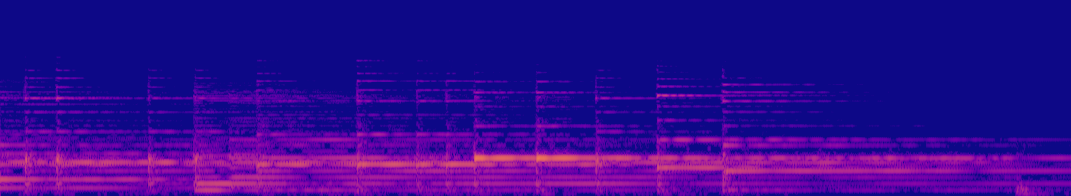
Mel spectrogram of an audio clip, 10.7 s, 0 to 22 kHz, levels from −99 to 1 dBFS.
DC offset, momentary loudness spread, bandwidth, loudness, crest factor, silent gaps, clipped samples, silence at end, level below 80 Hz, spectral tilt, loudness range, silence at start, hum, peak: under 0.1%; 19 LU; 6.4 kHz; -49 LUFS; 20 dB; none; under 0.1%; 0 s; -84 dBFS; -4 dB/octave; 11 LU; 0 s; none; -30 dBFS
